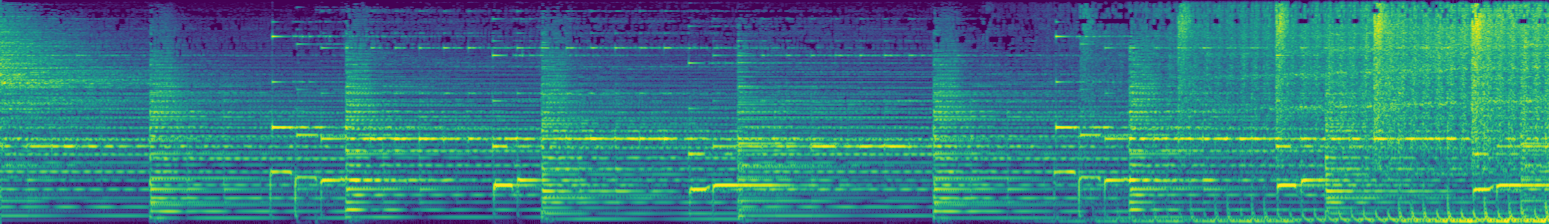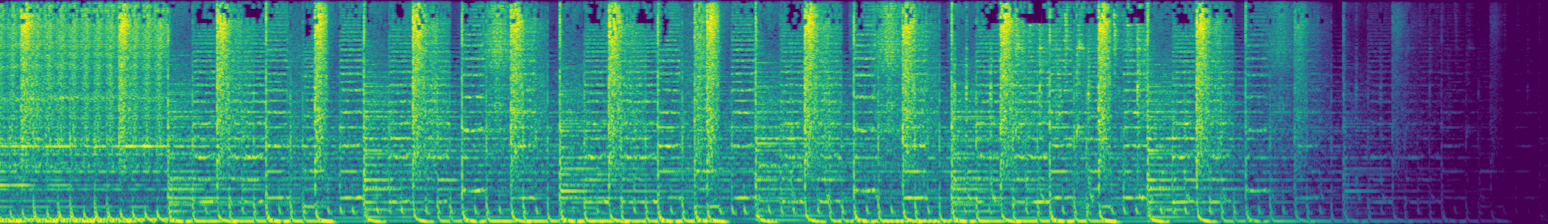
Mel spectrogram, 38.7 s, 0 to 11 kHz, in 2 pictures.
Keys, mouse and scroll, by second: 1.3 shift+click, 3.1 ctrl+scroll down 1, 4.5-6.9 drag, 8.2-10.5 drag, 10.9-12.1 drag, 12.3 ctrl+scroll down 1, 12.9-13.3 ctrl+scroll up 1, 13.3-14.8 drag, 15.3 i, 16.4 click, 18.9 z, 22.5 click, 23.3 c, 23.8 v, 24.1 click, 24.5 z, 25.4-26.7 alt+drag, 28.1 ctrl+s, 28.8-33.4 typing, 35.1 click, 38.2 click.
